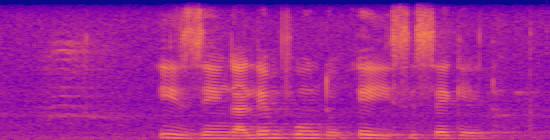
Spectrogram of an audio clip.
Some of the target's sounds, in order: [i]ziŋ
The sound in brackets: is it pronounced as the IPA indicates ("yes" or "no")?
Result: yes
